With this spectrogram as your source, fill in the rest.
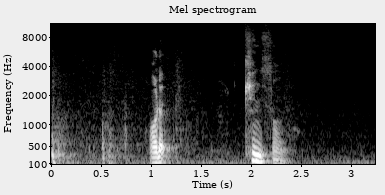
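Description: A woman asks a question in a tense voice.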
